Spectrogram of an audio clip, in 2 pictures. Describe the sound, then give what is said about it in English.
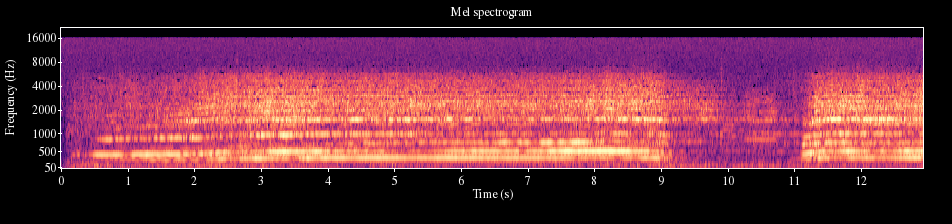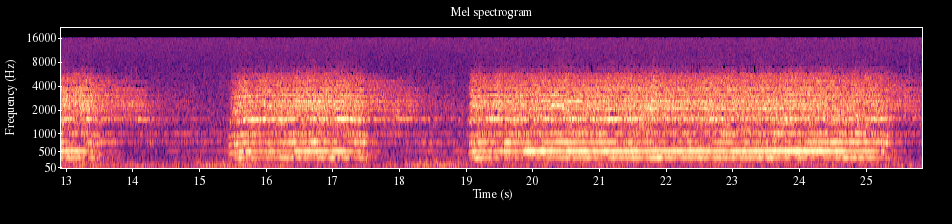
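The deep, chime-toned whistle of the Detroiter, a little steam towboat dismantled at a landing on the Upper Kanawha, is blown in four long blasts, each held for several seconds with brief pauses between, loud over a steady rumbling background. “He kept the whistle, and here he is blowing it.”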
